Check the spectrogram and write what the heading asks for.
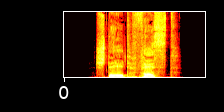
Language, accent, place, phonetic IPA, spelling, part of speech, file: German, Germany, Berlin, [ˌʃtɛlt ˈfɛst], stellt fest, verb, De-stellt fest.ogg
- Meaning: inflection of feststellen: 1. third-person singular present 2. second-person plural present 3. plural imperative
